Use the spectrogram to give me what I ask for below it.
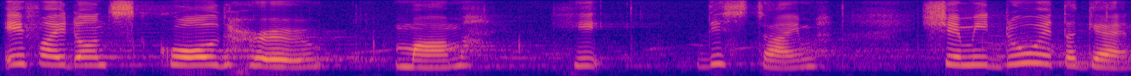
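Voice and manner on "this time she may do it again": ordinary delivery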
